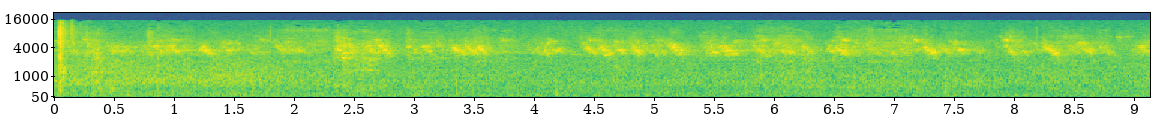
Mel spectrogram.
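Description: Small birds chirping rapidly, several short high chirps a second, over steady low background noise.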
